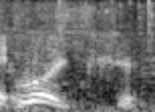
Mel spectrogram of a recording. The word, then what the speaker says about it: Worx: L'avvisatore Waltz, si scrive W-O-R-X. – Cioè, come il lavoro è plurale. – No, o con la X o con la X.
